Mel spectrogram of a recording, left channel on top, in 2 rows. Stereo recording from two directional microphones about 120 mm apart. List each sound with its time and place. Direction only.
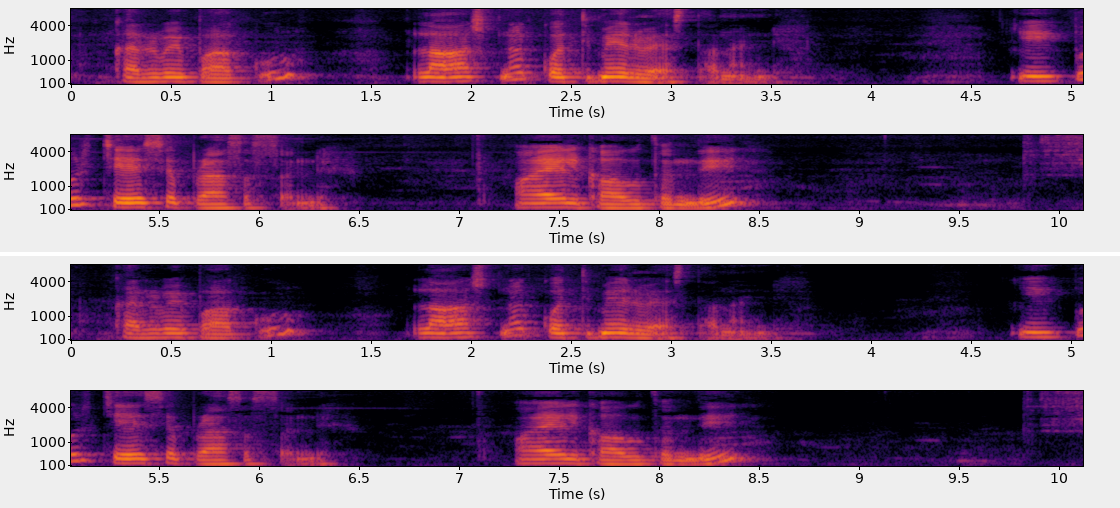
0.2 s speech: 5° left (ahead or behind)
4.7 s speech: 5° right (ahead or behind)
